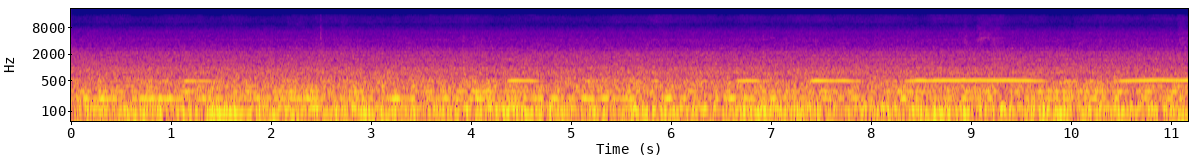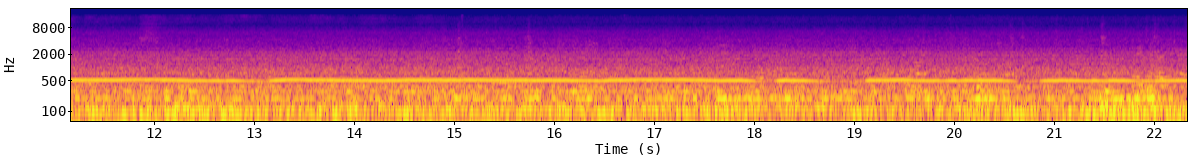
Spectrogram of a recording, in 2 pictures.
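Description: Steady low rumble inside an Amtrak Superliner coach car as the train runs. A single mid-pitched hum cuts in and out, then holds for longer stretches from about halfway through.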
